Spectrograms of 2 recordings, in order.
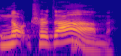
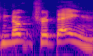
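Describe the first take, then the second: First: It is said with a French pronunciation. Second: It is said with a half-English pronunciation. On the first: The speaker calls it right. "if you would, you'd say Notre Dame" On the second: The speaker calls it wrong. "a bastardization of the French and the English"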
